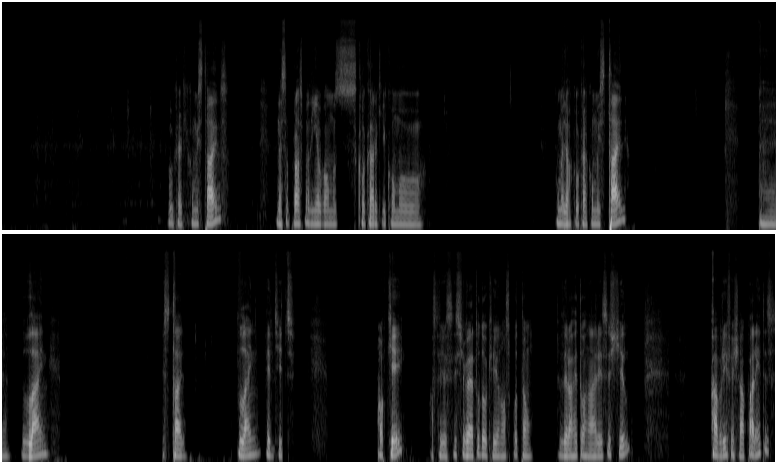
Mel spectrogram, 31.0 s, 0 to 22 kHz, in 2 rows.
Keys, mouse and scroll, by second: 1.0-3.3 typing, 4.2-5.8 drag, 5.8 Tab, 8.5-9.6 typing, 10.0 Return, 10.9-12.8 typing, 15.2-16.7 typing, 17.5 Return, 19.0-21.7 typing, 22.8 shift+o, 23.1 k, 25.7 space, 28.1 space, 30.2 shift+9.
